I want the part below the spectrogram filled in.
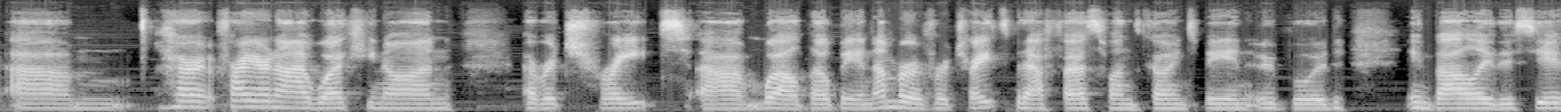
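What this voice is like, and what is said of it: Slightly croaky morning voice. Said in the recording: “my voice is probably a little croaky”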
